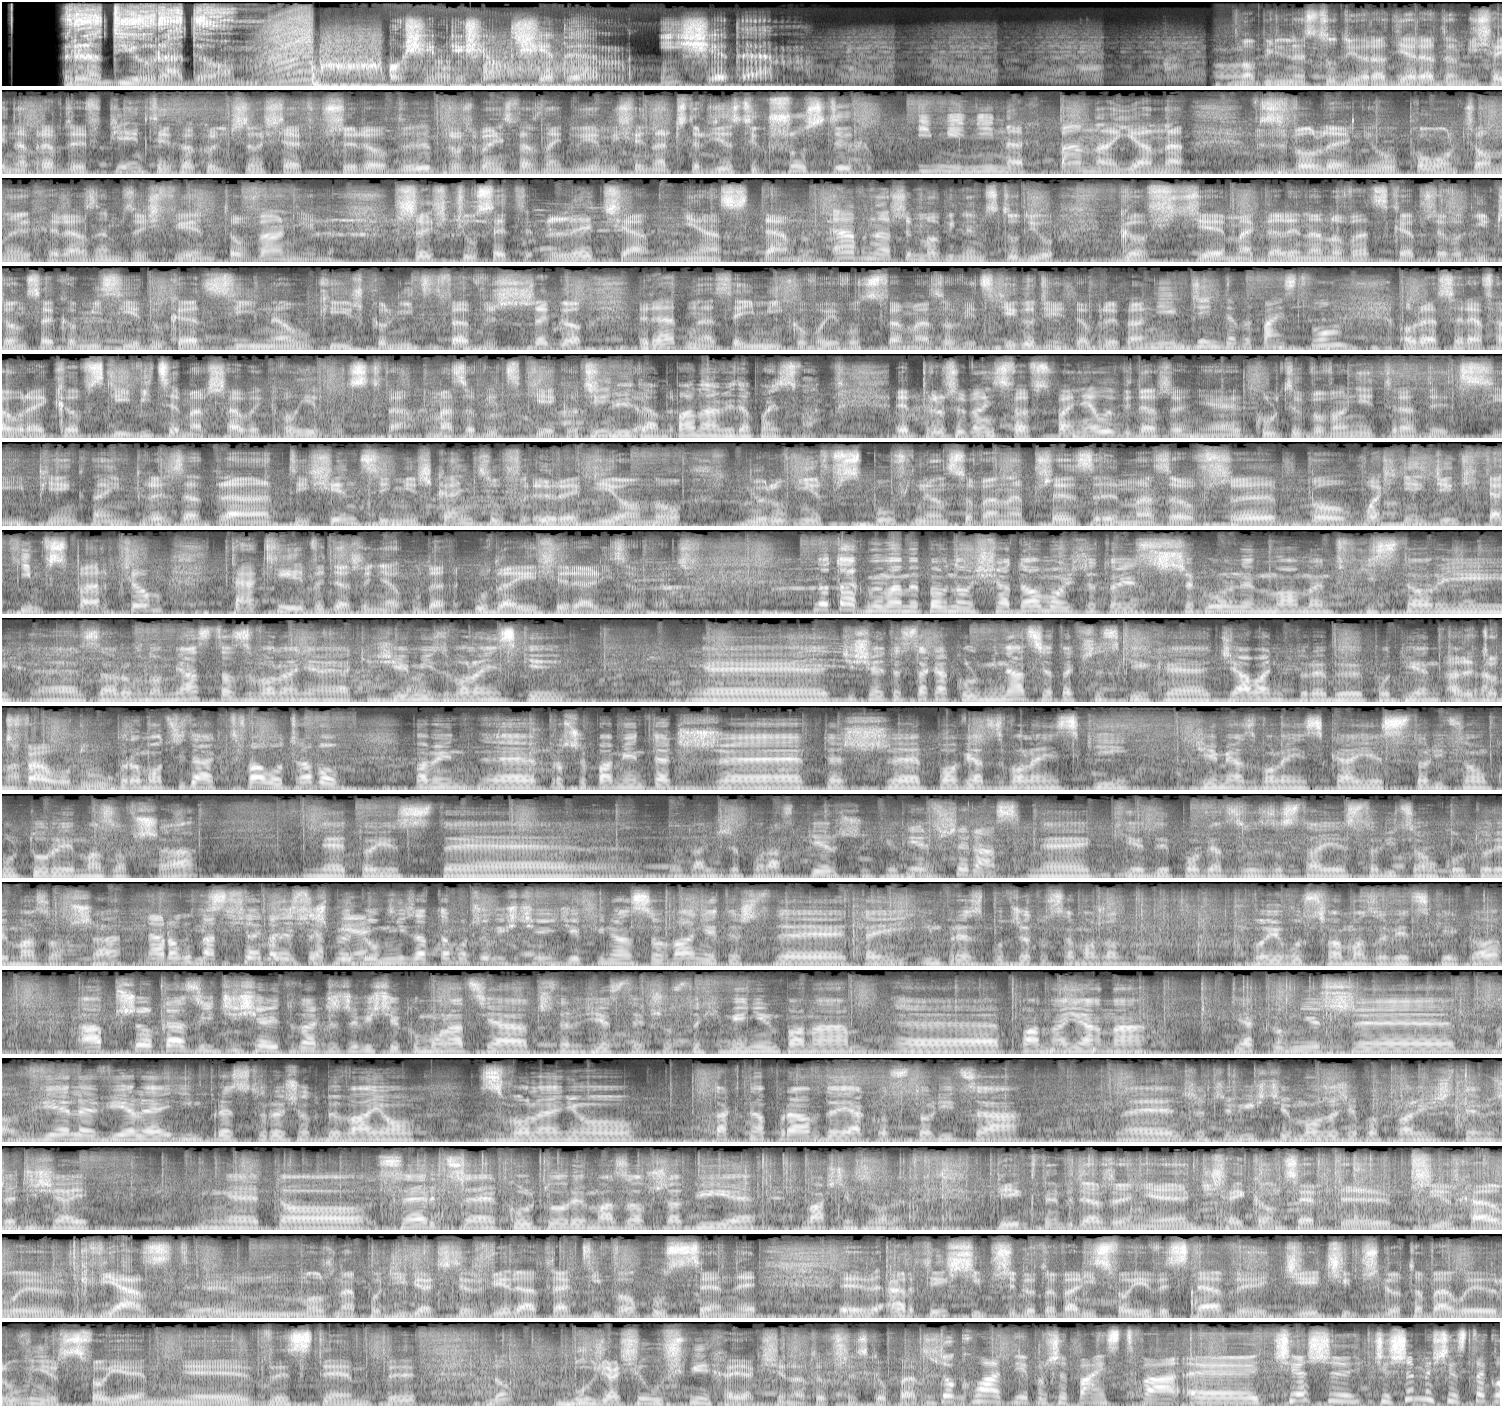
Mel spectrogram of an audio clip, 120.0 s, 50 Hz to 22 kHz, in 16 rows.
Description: Mobilne Studio Radia Radom gościło w Zwoleniu podczas finałowego koncertu 46 Urodzin Pana Jana.
Gośćmi byli Magdalena Nowacka Przewodnicząca Komisji Edukacji Nauki i Szkolnictwa Wyższego, Radna Sejmiku Województwa Mazowieckiego
i  Rafał Rajkowski Wicemarszałek Województwa Mazowieckiego.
